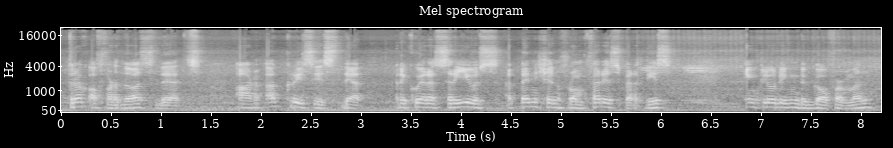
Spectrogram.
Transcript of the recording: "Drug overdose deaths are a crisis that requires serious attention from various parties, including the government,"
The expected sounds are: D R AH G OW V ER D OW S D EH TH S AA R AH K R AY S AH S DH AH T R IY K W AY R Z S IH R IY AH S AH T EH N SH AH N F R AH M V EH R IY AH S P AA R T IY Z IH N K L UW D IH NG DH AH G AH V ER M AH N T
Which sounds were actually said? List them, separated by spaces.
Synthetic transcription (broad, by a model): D R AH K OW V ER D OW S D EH T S AA R AH K R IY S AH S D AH T R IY K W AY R S R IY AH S AH T EH N SH AH N F R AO M F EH R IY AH S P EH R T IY S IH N K L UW D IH NG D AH G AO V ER M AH N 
